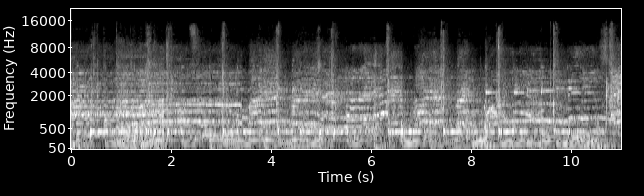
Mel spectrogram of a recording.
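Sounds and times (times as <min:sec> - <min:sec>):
gospel choir singing: 0:00.0 - 0:11.0
live band playing: 0:00.0 - 0:11.0.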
